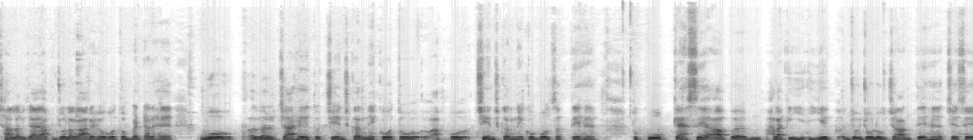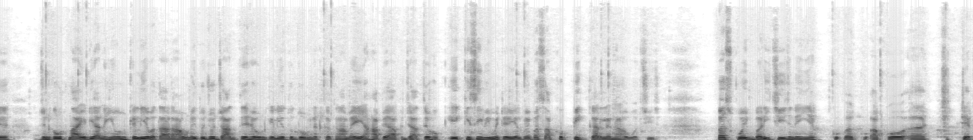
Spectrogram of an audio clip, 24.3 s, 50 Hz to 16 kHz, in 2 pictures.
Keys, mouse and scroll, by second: 4.7 alt+middle click, 5.5 scroll up 1, 6.1 alt+middle click, 7.8 click, 11.1 click, 16.2 click, 18.7 click, 22.6 click.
